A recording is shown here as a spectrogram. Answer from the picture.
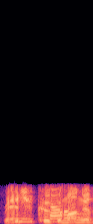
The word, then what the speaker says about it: Rancho Cucamonga: I think it's Rancho Cucamonga. I remember you Rancho Cucamonga. You may. – Did I say it right? – Rancho Cucamonga.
